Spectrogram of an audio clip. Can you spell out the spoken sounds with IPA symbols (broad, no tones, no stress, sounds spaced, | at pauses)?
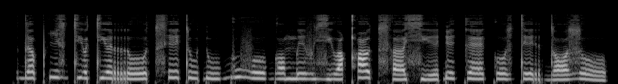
d ɐ pʰ i z tʲ ɔ tʲ ɐ r o t͡sʰ e t u ɗ u ɡ u v o ɡ ɔ m e v zʲ o qʰ o t͡sʰ ɐ sʲ e ɗ e k ɛ k o z t e r d ɔ z o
